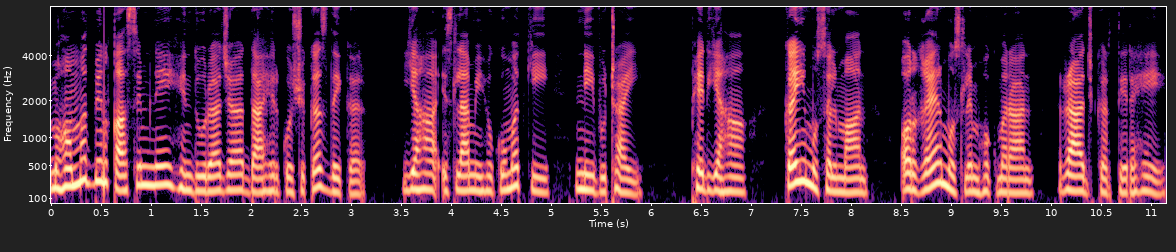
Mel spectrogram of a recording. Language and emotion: Urdu, neutral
